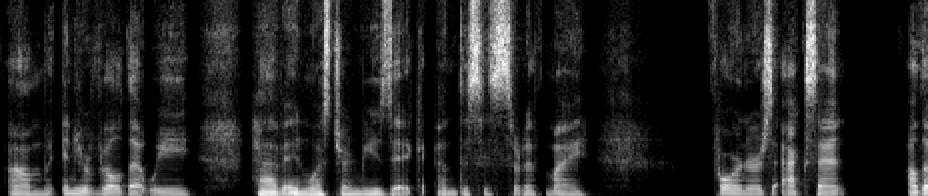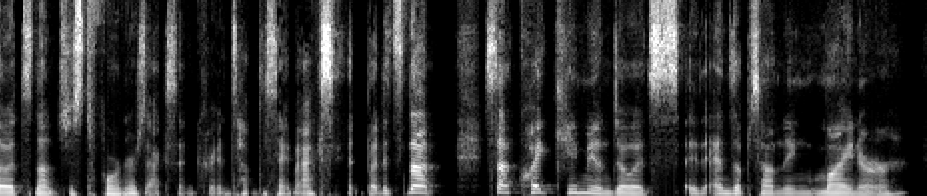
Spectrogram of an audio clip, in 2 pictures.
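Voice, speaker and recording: A woman's voice: deep voice, fairly even intonation, moderate pace, creaky, darkish tone, dry recording, studio quality. A woman speaking as a guest musicologist on a video call, explaining thoughtfully and searching for words as she goes.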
